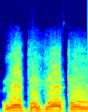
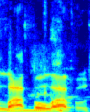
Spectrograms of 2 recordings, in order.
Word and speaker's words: Lapu-Lapu: Wapo Wapo or whatever the way you pronounce it, he's giggling back there. Oh, Lapu Lapu City.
